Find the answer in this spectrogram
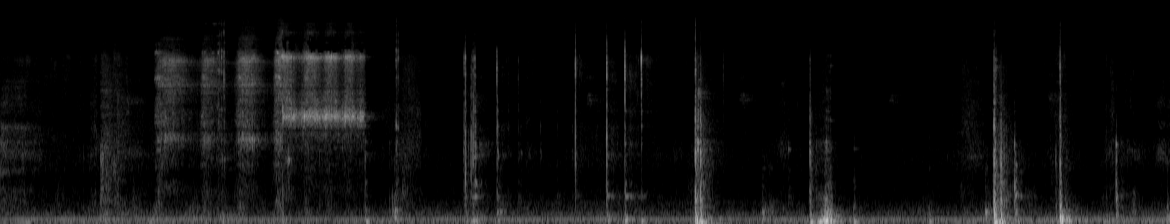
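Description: Hand work on a hydraulic cylinder's steel rod and barrel during reassembly. A scraping rub comes a couple of seconds in, then light metal clicks and several dull thumps as parts and tools are handled.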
